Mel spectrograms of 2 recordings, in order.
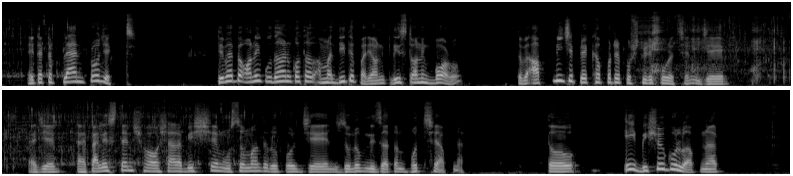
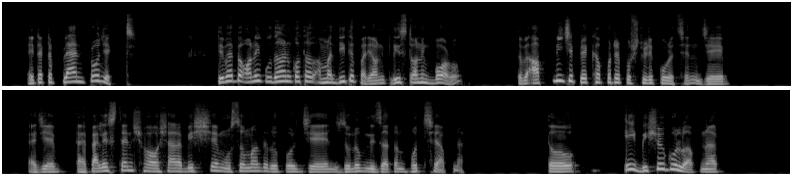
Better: second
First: hiss; noticeable; throughout; 15 dB below the speech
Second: none

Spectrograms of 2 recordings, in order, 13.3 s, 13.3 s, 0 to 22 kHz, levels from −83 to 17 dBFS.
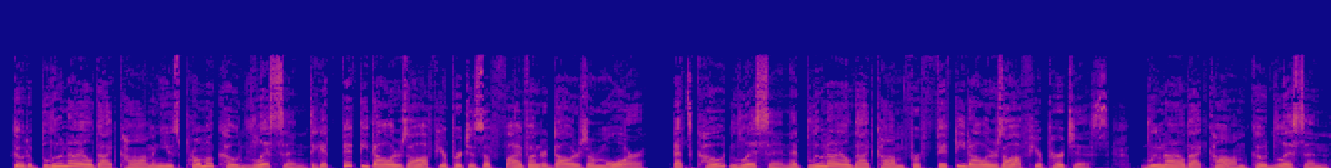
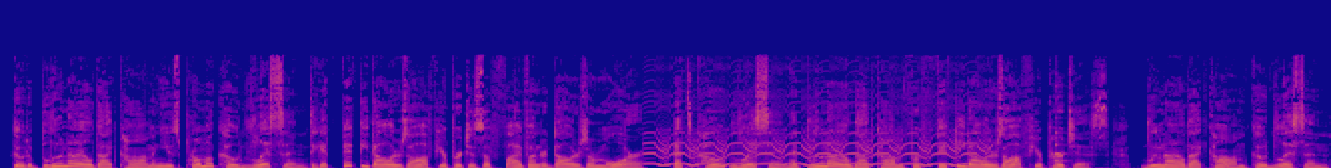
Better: first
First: none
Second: siren; noticeable; from 6.5 to 10 s; peak 7 dB below the speech // clattering dishes; noticeable; at 11 s; peak 8 dB below the speech

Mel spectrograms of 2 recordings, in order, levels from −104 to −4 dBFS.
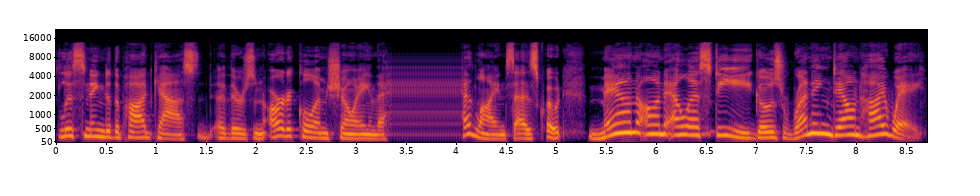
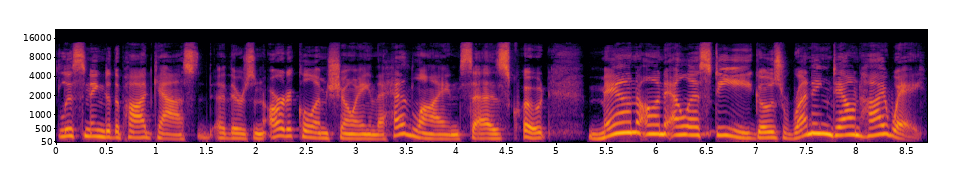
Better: second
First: audio freezing; at 3.5 s for 0.5 s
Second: none

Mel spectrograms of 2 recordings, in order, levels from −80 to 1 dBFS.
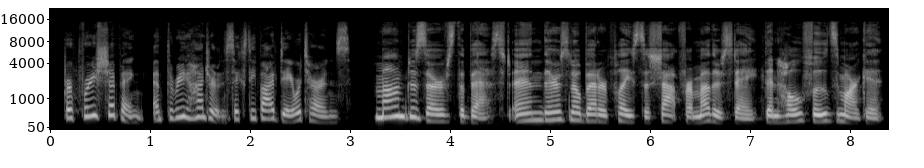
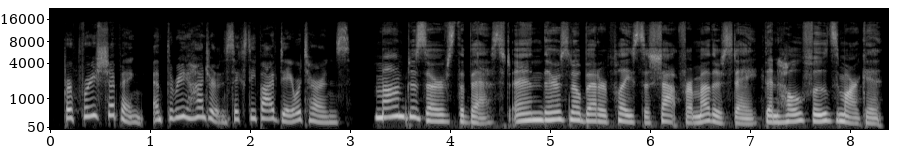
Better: second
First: thin; somewhat; fading below 300 Hz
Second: none

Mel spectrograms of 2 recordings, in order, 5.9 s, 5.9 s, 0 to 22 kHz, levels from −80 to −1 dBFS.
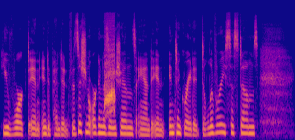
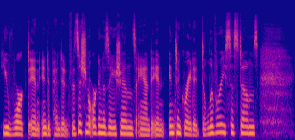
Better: second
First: alarm; loud; at 2 s; peak 3 dB above the speech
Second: none

